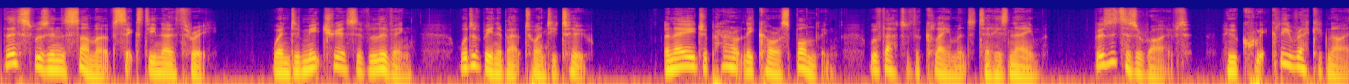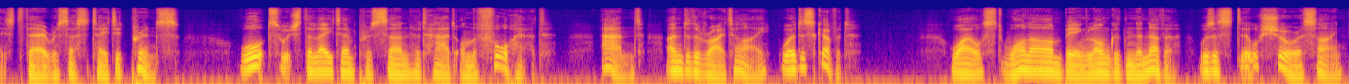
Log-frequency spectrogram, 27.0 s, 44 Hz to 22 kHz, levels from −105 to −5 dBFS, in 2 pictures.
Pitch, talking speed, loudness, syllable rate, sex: 110 Hz, 150 wpm, -19 LUFS, 5.1 syllables/s, male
